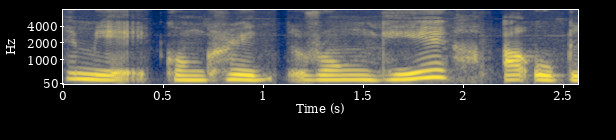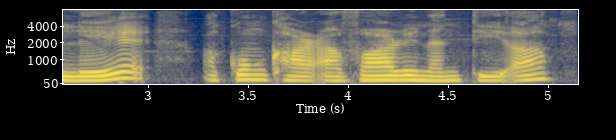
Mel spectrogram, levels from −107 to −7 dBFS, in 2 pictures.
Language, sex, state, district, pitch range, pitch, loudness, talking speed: Mizo, female, Mizoram, Aizawl, 175-200 Hz, 185 Hz, -15 LUFS, 175 wpm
